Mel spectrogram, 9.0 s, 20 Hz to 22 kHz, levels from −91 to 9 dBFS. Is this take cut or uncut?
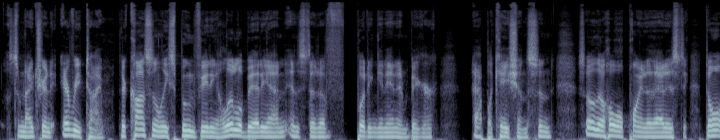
uncut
